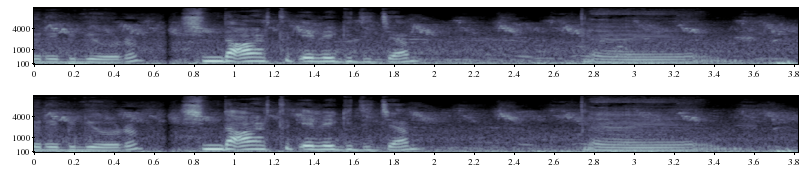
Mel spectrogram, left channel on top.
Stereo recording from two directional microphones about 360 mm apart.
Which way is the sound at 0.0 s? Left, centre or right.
Centre.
